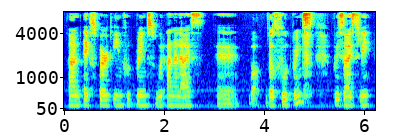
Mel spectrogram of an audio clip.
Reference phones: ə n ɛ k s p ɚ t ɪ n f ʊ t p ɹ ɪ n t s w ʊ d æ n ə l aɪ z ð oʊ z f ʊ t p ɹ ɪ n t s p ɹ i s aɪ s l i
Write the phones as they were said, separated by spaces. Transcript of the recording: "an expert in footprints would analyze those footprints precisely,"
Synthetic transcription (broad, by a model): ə n ɛ k s p ɚ t ɪ n f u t p ɹ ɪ n t s w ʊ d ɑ n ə l aɪ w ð oʊ s f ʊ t p ɹ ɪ n t s p ɹ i s aɪ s l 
